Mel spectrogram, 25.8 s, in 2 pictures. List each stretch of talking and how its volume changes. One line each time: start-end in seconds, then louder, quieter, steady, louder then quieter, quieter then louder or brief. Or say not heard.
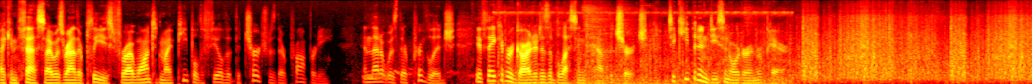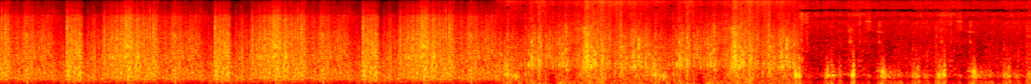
0.0-9.8 quieter then louder.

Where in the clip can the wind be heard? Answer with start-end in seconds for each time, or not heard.
6.1-25.7.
